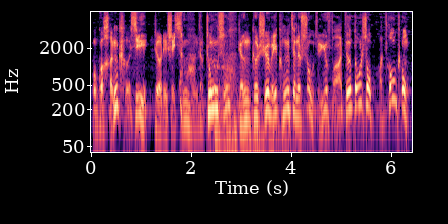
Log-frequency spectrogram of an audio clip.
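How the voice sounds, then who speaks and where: Bright-voiced, pompous alien overlord tyrant. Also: male voice, a little high, very animated, moderate pace, heavily acted. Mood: haughty contempt. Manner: pompous, contemptuous, menacing. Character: arrogant male alien overlord, a godlike tyrant. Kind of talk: dramatic animated-comic dialogue.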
